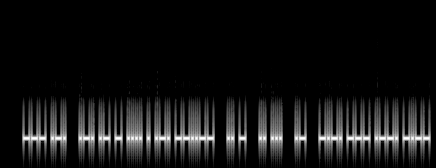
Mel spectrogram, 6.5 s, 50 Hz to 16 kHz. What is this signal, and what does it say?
Morse code, heard as a keyed tone, about 37 wpm, 700 Hz. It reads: OR RATHER, IT IS A COPY
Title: Sentences from Top 1400 Words 40wpm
